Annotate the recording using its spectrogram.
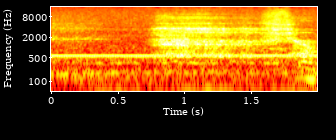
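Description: A man's audible breath, a short breathy gasp about a second in, lasting about a second, as he gathers himself to answer. A faint steady hum runs underneath.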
